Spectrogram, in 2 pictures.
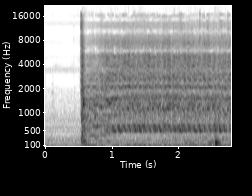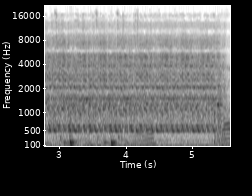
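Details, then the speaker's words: Broken-down vehicle on road trip cranked after shooting ether in: steady starter whir with even compression beat, about 190 per minute, for five seconds, never catches; cranks but won't start. "little ether in it pumped it trying it cranking it we ain't getting well damn it"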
